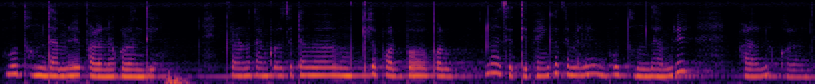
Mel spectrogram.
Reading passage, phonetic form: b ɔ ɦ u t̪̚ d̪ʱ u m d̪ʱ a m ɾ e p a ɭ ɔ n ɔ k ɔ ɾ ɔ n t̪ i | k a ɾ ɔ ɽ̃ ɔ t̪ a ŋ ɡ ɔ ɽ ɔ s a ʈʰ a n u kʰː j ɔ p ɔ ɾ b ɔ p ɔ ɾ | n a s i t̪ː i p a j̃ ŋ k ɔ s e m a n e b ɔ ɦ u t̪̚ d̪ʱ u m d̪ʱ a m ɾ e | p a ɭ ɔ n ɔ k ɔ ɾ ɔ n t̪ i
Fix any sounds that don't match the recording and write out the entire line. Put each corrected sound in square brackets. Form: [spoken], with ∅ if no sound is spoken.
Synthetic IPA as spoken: b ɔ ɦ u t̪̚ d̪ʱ u m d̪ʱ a m ɾ e p a ɭ ɔ n ɔ k ɔ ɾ ɔ n t̪ i | k a ɾ ɔ ɽ̃ ɔ t̪ a ŋ [k] ɔ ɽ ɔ s [e] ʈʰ a [m] u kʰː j ɔ p ɔ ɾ b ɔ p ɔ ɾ | n a s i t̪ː i p a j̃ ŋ k ɔ s e m a n e b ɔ ɦ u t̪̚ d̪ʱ u m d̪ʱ a m ɾ e | p a ɭ ɔ n ɔ k ɔ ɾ ɔ n t̪ i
